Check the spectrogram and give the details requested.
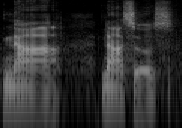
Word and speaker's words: Knossos: Gnosis? Knossos. Knossos, okay. Zanzibar I can say. Eretir? Knossos. Gnosis? Knossos. So like Knossos. Okay. So like the KN is like the K is silent.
